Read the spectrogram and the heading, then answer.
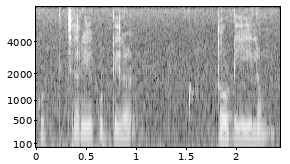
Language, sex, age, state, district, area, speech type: Malayalam, female, 30-45, Kerala, Kasaragod, rural, spontaneous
